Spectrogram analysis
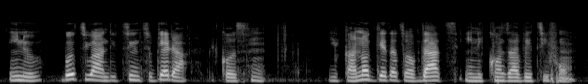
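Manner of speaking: ordinary talk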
